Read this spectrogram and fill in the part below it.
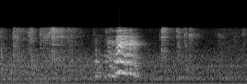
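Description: A parrot squawks loudly once.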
